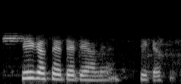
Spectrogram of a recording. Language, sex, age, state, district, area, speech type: Assamese, female, 30-45, Assam, Goalpara, urban, conversation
